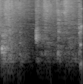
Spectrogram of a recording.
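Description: A puppy indoors in a home kitchen makes a few short, close yelping whimpers, loud in bursts over about a second.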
